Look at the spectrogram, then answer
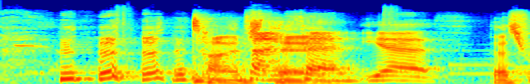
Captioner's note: chuckles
